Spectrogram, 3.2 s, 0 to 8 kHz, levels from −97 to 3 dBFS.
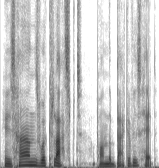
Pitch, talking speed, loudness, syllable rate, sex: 125 Hz, 190 wpm, -22 LUFS, 4.5 syllables/s, male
